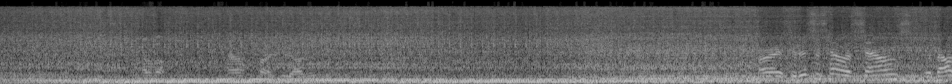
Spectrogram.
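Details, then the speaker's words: Datsun 280Z with freshly rebuilt engine, first start, running a little rich, no muffler fitted, not yet at operating temperature: a steady, loud, raw open exhaust bark at idle. Loud exhaust, no muffler. "on funder actually pretty loud"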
